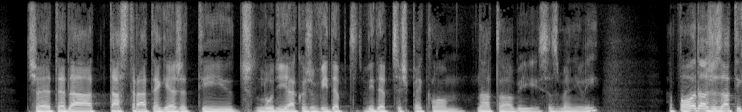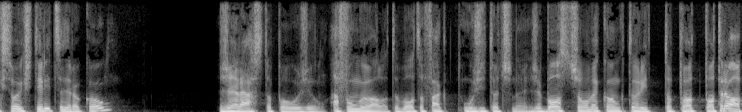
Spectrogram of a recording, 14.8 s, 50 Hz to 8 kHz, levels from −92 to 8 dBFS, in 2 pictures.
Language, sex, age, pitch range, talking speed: Slovak, male, 20-39, 110-135 Hz, 170 wpm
